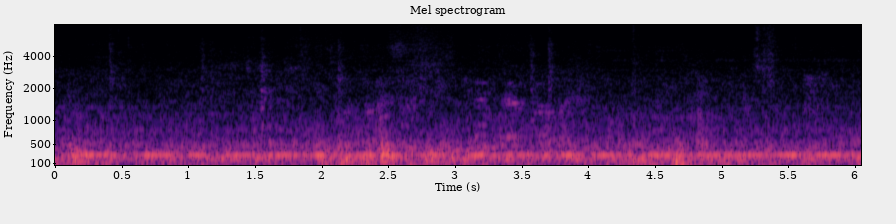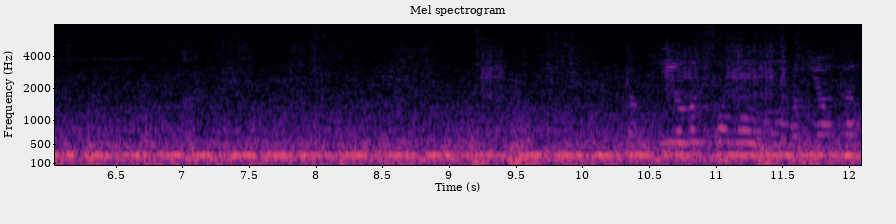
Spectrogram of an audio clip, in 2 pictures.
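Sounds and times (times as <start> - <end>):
train rumbling in motion: 0.0 - 12.0.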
